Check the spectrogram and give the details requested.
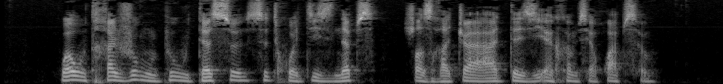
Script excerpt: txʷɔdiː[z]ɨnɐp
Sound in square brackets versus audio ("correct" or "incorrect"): correct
